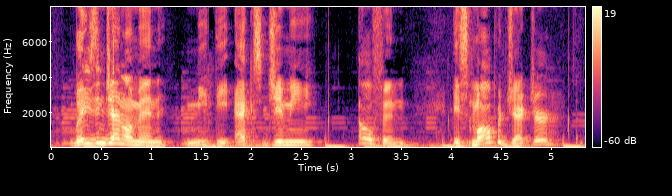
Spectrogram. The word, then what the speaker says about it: XGIMI: guess you can ladies and gentlemen meet the ex jimmy elfin a small projector that packs a pretty decent punch but you've probably never heard of x jimmy and if you had maybe you wouldn't know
